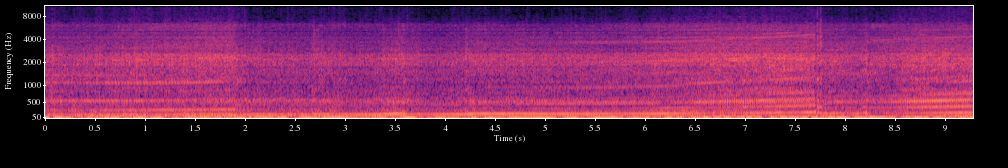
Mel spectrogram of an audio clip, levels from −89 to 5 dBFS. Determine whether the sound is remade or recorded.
recorded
